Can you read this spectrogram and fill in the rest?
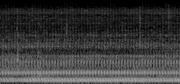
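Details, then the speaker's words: Met One E-SEQ-FRM sampler during flow check, stepping to 18.34 setpoint: pump ramps up in speed, then steady even hum with constant tone and no knocks or rattles; normal pump run. "You'll hear the pump ramp up in speed."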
